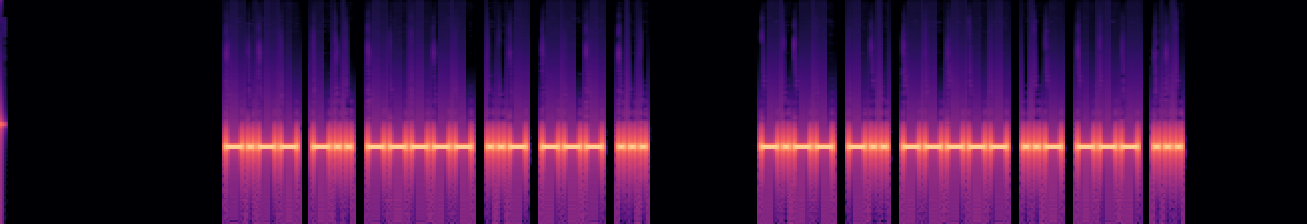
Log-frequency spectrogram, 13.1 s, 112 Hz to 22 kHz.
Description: Morse code, heard as a keyed tone, about 22 wpm, 700 Hz. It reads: YD0UOS YD0UOS
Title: DXCC-100 Call Signs - 6 Characters - Repeated 2x - 22wpm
